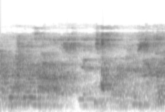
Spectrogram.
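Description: Indistinct voices talking, with a sudden louder sound about one and a half seconds in.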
